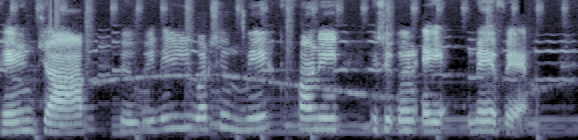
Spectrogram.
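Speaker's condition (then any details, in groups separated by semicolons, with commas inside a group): Down syndrome; present from birth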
